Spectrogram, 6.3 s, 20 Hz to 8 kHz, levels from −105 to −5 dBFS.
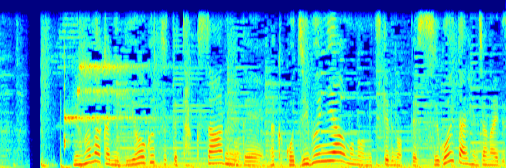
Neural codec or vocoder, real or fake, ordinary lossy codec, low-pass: none; real; none; 7.2 kHz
